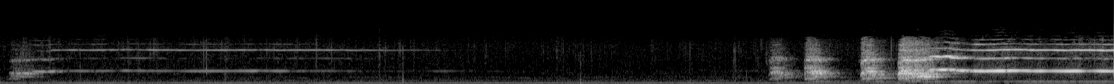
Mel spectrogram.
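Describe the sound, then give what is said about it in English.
A wolf howls from inside a temple in a long, steady, high-pitched note that fades out, then a few short yelping bursts lead into a second, louder sustained howl. “I hope nobody in this room's a werewolf.”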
